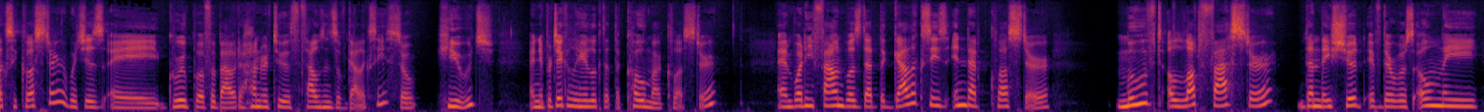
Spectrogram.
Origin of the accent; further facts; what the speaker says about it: Netherlands; first language Dutch; English is a second language; Two fluently, Dutch, which is my mother tongue because I'm from the Netherlands, and English. I know a little bit of German and French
